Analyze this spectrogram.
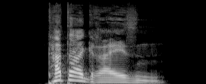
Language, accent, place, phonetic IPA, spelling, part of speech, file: German, Germany, Berlin, [ˈtatɐˌɡʁaɪ̯zn̩], Tattergreisen, noun, De-Tattergreisen.ogg
- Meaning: dative plural of Tattergreis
